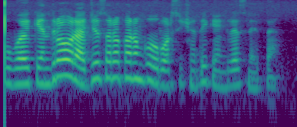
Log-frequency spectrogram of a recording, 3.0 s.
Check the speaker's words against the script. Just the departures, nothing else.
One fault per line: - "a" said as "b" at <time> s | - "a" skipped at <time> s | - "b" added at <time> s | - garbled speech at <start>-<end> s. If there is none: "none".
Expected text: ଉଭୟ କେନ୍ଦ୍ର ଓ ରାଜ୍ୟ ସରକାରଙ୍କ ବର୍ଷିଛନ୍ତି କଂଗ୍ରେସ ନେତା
none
